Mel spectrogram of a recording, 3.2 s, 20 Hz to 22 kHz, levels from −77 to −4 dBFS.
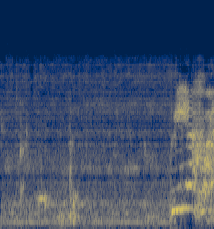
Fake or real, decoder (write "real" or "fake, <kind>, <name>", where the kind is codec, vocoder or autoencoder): fake, codec, HILCodec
